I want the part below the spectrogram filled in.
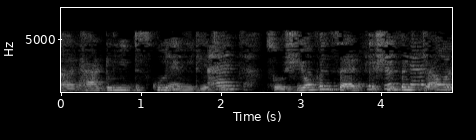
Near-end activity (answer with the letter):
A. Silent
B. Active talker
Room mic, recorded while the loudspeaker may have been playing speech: A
